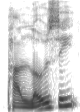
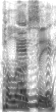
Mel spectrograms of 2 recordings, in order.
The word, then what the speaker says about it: Paolozzi: He's knighted Sir Eduardo Paolozzi. I think that's how you say it. Not Pelosi.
